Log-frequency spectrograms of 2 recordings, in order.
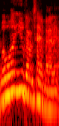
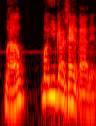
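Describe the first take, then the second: First: Mock challenge. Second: Said in the usual way. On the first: Repeated higher, faster.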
